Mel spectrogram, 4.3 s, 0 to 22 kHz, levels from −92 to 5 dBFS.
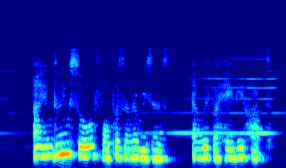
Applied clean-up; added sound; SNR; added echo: classical method WPE with log-MMSE.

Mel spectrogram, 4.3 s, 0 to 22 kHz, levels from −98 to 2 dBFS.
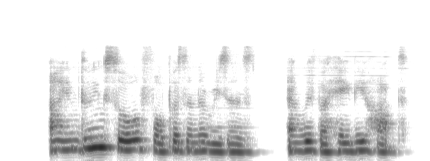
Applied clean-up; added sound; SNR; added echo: neural mask model DeepFilterNet 3.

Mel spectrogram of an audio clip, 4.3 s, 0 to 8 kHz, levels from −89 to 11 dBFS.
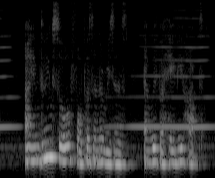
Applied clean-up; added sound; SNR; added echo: none; Wind instrument, woodwind instrument; 20 dB; reverberation time 0.4 s.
